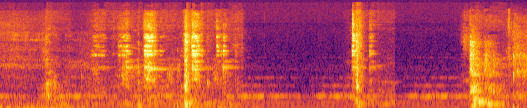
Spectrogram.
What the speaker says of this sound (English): You notice that the glass is starting to crack all the way up the top.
